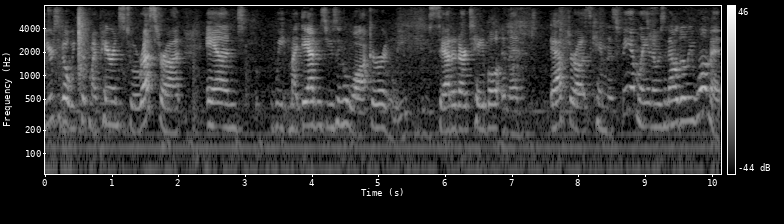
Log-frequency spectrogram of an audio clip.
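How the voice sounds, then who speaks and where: Noticeable background noise runs under the recording. A woman with a fairly high pitch talks at a fairly quick pace with lively intonation. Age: middle-aged. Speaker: amateur stand-up comedian. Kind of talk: stand-up comedy set at open mic night. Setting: live comedy venue with audience.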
